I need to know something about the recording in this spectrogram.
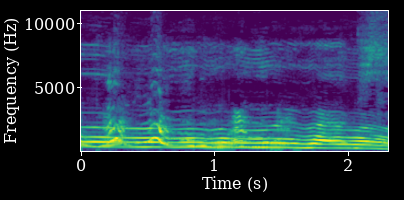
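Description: A dog howling: one long, drawn-out howl that slowly falls in pitch.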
